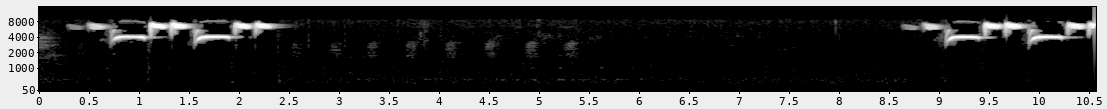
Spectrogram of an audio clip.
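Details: Varied tit song in two bouts separated by several seconds of silence, each a rapid series of high, piercing whistles paired with slightly lower sliding notes.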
